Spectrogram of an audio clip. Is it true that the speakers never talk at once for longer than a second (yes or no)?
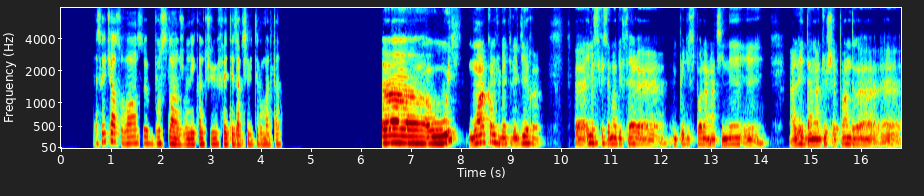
yes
